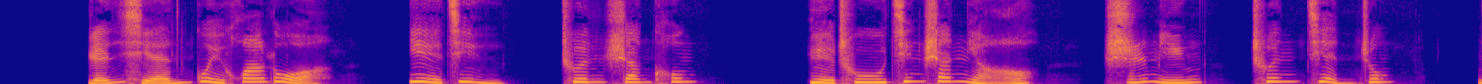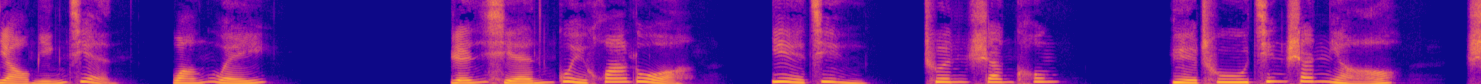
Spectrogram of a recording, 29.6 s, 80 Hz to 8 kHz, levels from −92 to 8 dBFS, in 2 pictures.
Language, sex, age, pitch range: Chinese, female, 10-29, 230-325 Hz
